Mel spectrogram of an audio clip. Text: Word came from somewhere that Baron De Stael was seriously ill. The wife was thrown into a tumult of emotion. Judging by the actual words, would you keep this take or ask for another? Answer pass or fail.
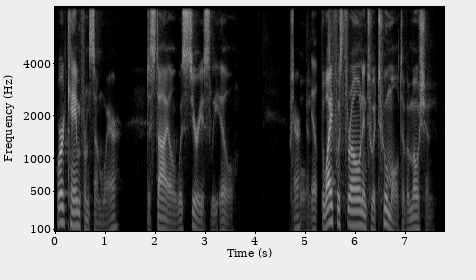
fail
